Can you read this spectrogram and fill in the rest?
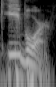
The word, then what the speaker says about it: Ybor: Like Ybor, for example. – Right. Yeah. It looks like Ybor. – Yeah, it looks like Ybor. – Ybor. Ybor. Right, and there's a bunch of them.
